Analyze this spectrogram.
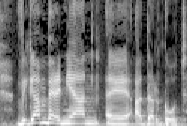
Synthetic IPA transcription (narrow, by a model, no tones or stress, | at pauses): veɡambeʕinjanadaɾɡot̪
